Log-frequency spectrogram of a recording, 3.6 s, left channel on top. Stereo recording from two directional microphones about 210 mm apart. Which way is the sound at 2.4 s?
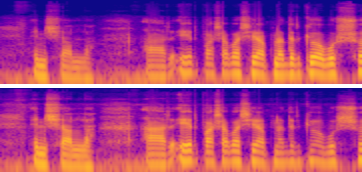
20° left (ahead or behind).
